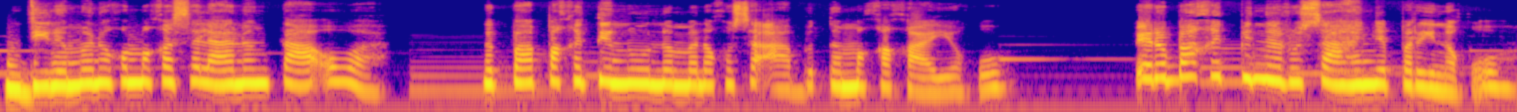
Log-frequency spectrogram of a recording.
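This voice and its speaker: A woman's voice: high-pitched, fast, soft background music, lightly acted. An actress playing a worn-out, bitter young single mother in a radio drama, speaking in a plaintive, complaining way. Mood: resentful, despairing. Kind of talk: Tagalog radio drama acting.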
